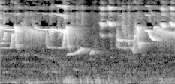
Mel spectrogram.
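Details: Caged Aceh white-rumped shamas in a singing contest, two birds matched against each other; clear whistled phrases, some sliding up and others falling, repeated with short gaps, over a low background rumble.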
